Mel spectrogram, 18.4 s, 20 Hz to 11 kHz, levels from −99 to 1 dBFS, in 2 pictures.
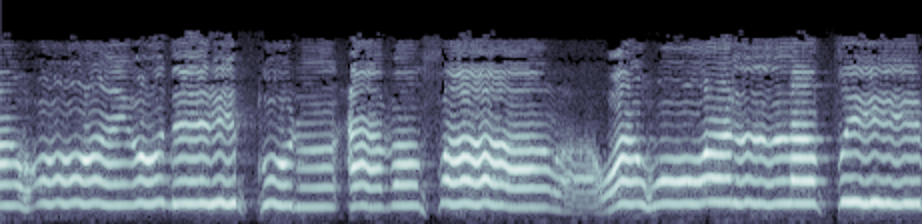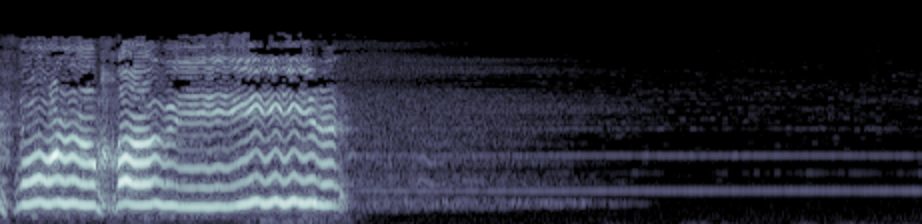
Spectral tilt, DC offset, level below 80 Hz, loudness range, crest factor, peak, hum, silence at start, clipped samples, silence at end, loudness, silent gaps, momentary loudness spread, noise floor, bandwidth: -4 dB/octave; under 0.1%; -72 dBFS; 9 LU; 14 dB; 0 dBFS; none; 0 s; under 0.1%; 5.8 s; -14 LUFS; none; 12 LU; -65 dBFS; 6.6 kHz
